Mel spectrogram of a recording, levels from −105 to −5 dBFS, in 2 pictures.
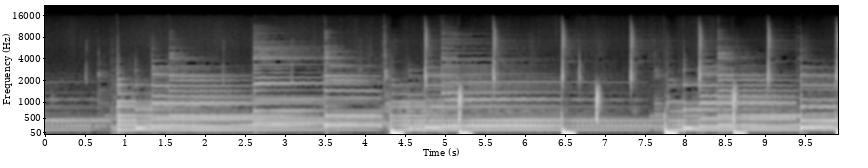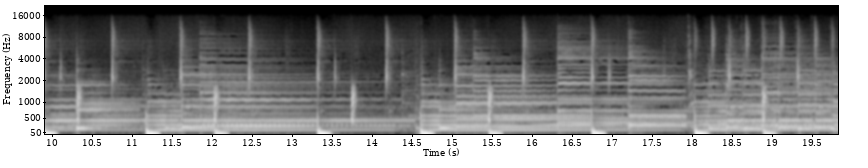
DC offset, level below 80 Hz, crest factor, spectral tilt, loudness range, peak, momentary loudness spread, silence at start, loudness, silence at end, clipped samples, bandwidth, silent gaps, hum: under 0.1%; -26 dBFS; 18 dB; -6.5 dB/octave; 3 LU; -4 dBFS; 9 LU; 0 s; -25 LUFS; 0 s; under 0.1%; 12 kHz; none; none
